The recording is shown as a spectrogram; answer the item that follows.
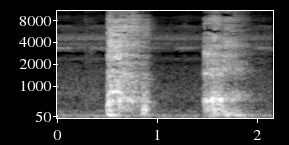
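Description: Two rough bursts of coughing and throat clearing from one person come about a second apart. Each burst lasts under half a second, with quiet between them.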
